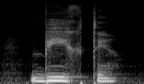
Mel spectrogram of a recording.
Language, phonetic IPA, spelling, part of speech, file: Ukrainian, [ˈbʲiɦte], бігти, verb, Uk-бігти.ogg
- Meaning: to run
